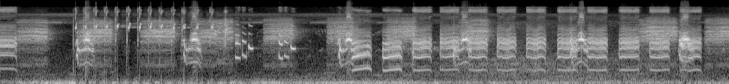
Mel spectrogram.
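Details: Long-tailed shrike recorded in the wild for luring birds. Rapid nasal, harmonic chatter, stuttering and wavering, broken by short hissy rasps. A fast run of clicks near the start.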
